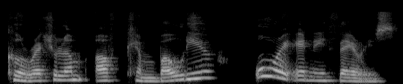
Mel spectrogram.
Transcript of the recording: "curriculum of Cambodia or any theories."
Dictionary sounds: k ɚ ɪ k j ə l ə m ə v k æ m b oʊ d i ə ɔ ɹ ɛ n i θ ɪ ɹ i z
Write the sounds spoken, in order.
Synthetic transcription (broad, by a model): k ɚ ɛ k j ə l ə m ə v k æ m b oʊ d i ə ɔ ɹ ɛ n i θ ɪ ɹ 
